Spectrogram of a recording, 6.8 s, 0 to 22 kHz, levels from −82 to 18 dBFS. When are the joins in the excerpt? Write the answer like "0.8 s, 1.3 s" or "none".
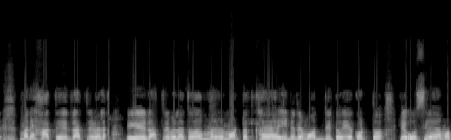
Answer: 1.7 s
